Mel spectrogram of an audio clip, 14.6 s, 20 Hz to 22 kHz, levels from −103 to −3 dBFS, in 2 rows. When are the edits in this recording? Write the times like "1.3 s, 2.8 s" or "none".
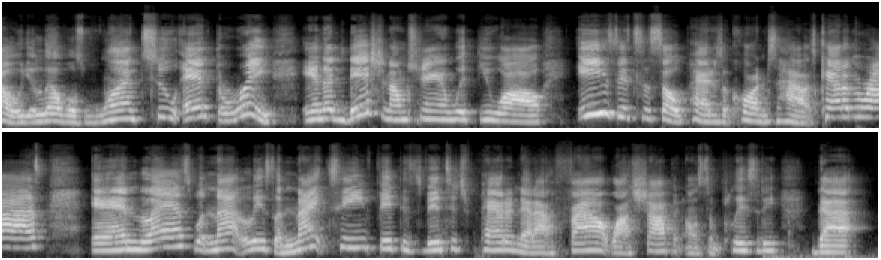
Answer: none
